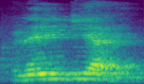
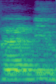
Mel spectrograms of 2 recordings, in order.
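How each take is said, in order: First: The word ends in an 'eye' sound. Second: The word ends in an 'ee' sound. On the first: The speaker calls it right. "इसका correct pronunciation" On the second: The speaker calls it wrong. "नहीं साथियों।"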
